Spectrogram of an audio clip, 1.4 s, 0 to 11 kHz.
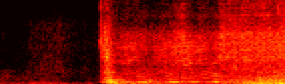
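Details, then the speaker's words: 1969 Ford Mustang 302 V8, sat unregistered 27 years, first start after revival: cranks from push button, fuel at carburetor, catches cleanly and settles into a smooth, even eight-cylinder idle, not yet warmed up; normal start and idle. "there we go didn't take off wow not bad it's pretty smooth for us that's that's eight cylinders I think I feel good about that"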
